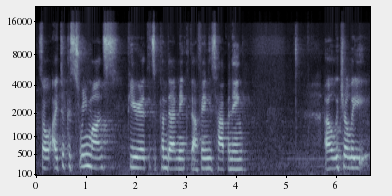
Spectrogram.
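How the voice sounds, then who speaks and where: A woman's voice: mid-range voice, a little hiss or hum, poor audio. Woman chatting casually. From Georgia. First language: Russian. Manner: hesitant phrasing, reads out viewer questions then answers frankly. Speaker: live stream host. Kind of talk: casual live Q&A chat.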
